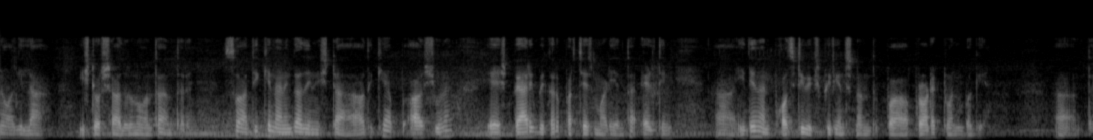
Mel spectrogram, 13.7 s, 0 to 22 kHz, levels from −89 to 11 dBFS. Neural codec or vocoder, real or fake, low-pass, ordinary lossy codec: none; real; 7.2 kHz; none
